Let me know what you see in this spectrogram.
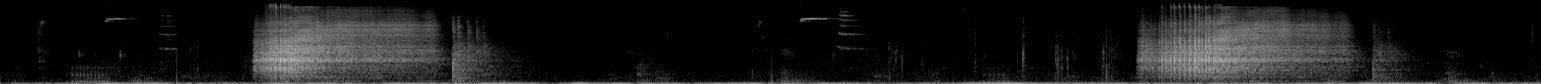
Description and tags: portress recorded on octava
